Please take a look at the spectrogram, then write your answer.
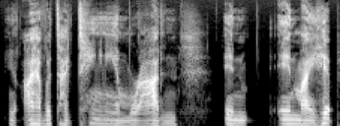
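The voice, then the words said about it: Poor imitation of a woman's voice. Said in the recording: “this is my impression of her. It's horrible, but it's the best I could do.”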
